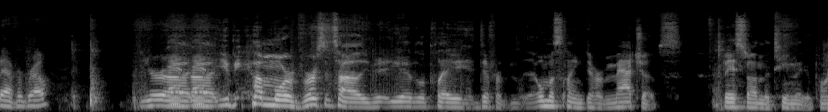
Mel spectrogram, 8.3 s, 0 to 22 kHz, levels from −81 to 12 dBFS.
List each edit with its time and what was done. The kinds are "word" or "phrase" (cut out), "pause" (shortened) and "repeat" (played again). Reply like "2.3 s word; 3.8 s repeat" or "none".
1.9 s repeat; 5.6 s word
